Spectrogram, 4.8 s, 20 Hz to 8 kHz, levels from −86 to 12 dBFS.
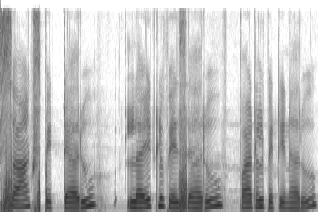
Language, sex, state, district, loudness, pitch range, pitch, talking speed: Telugu, female, Andhra Pradesh, Sri Satya Sai, -13 LUFS, 215-260 Hz, 230 Hz, 75 wpm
